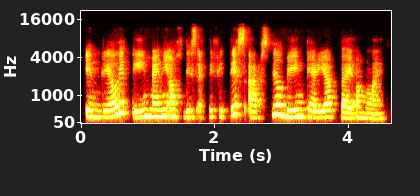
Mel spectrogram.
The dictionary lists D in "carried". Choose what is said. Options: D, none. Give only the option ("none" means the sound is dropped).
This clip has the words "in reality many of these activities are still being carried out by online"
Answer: none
